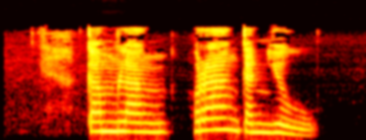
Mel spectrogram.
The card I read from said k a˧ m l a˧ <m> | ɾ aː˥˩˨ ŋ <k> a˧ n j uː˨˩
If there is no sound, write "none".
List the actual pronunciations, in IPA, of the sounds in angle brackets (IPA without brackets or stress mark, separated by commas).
ŋ, k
